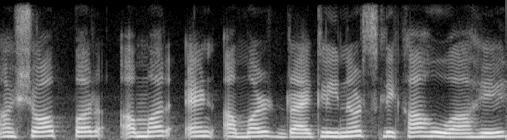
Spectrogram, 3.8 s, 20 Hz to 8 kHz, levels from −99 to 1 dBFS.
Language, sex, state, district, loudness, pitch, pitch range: Hindi, female, Chhattisgarh, Bilaspur, -13 LUFS, 240 Hz, 230-250 Hz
